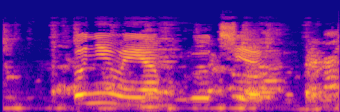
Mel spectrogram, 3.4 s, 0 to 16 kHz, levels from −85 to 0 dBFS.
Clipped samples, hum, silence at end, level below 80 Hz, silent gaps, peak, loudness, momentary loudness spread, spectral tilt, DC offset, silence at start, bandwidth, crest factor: under 0.1%; none; 0 s; -58 dBFS; none; 0 dBFS; -15 LUFS; 18 LU; -2.5 dB/octave; under 0.1%; 0.05 s; 9.2 kHz; 16 dB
